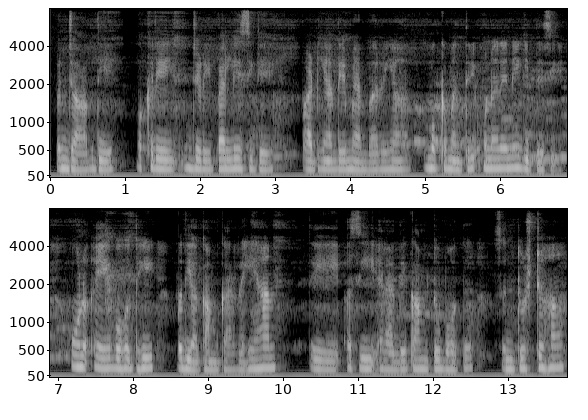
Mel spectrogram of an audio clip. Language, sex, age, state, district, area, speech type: Punjabi, female, 45-60, Punjab, Kapurthala, urban, spontaneous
